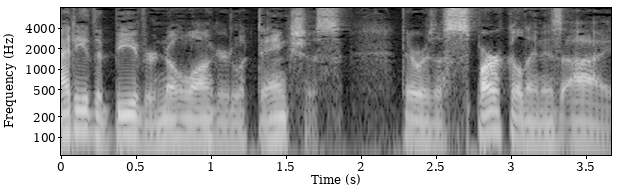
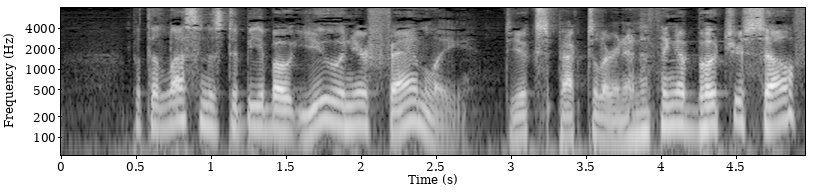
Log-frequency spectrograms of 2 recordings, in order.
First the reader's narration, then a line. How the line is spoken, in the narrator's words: he demanded, and chuckled as if he thought that was a great joke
